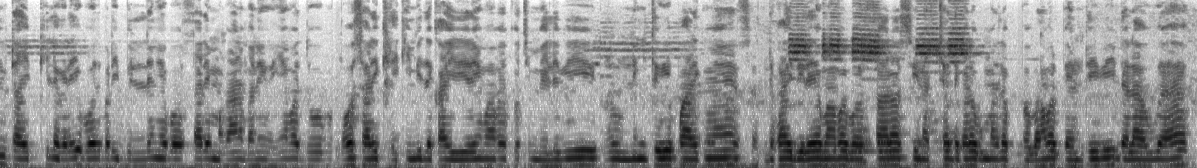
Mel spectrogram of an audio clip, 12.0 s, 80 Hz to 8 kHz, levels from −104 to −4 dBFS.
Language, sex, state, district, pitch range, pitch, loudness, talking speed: Hindi, male, Chhattisgarh, Bilaspur, 120-130 Hz, 125 Hz, -16 LUFS, 245 wpm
